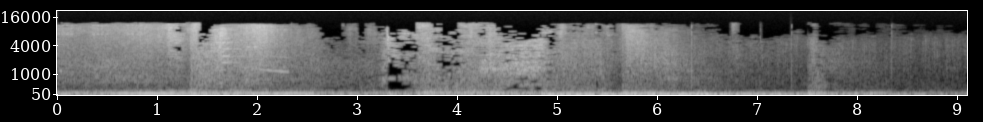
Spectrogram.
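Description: A Textron IMS intelligent munition strikes an enemy vehicle across a street, giving loud booming blasts and rumbling bursts with rough debris noise over a few seconds.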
